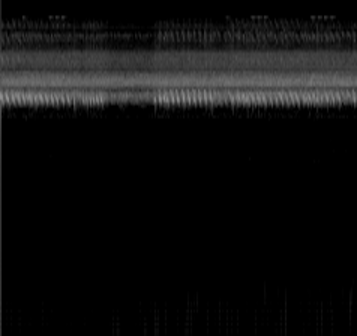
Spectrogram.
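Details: Several bell crickets singing together in autumn at Sanuki, Chiba, Japan: continuous high, shimmering pulsed trills with a gentle rise and fall, over soft low background noise.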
